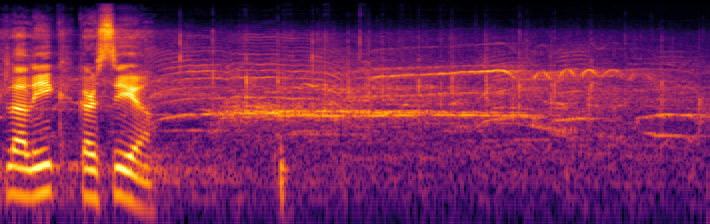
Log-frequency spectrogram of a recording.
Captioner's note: crowd cheering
